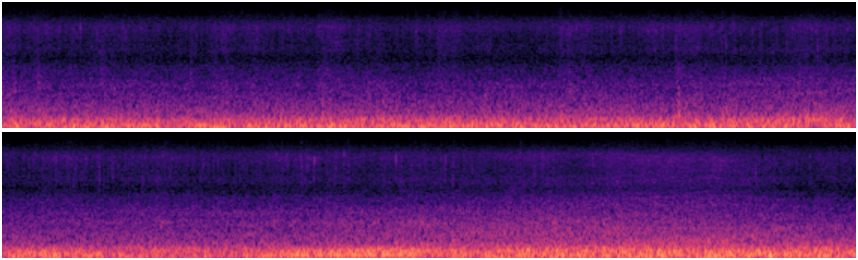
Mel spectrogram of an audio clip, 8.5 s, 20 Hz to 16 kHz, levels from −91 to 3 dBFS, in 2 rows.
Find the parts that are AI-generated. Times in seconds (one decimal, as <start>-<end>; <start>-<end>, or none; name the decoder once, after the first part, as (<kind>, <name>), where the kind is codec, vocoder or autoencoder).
none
